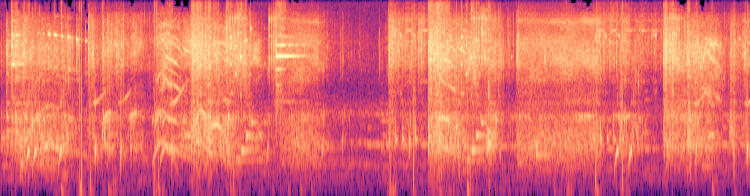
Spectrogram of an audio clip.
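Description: A harpoon whooshes and snaps as it is fired.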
